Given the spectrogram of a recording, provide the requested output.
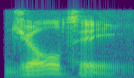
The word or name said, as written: jolty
